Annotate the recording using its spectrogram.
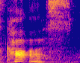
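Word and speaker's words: כעס: The Hebrew word for anger is ka'as. Kaf, ayin, samech. Ka'as. You pronounce that word chaos.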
